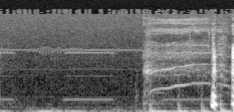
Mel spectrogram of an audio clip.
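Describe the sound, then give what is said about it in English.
A car alarm goes off at random: a thin steady electronic tone, then a louder shrill siren-like wail with layered pitches that rises and ends in sharp bursts. “it's Jay's car alarm. The car alarm just randomly goes off.”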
